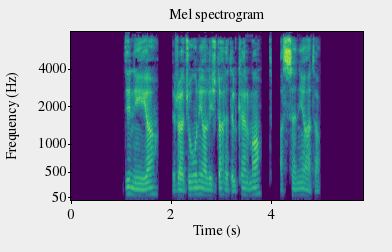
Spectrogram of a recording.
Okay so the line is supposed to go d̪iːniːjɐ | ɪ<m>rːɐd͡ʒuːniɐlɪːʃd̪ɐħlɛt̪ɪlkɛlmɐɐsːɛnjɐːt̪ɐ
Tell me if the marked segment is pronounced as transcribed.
no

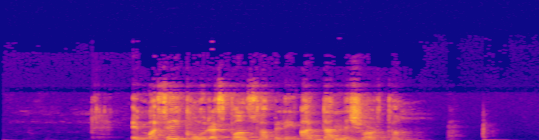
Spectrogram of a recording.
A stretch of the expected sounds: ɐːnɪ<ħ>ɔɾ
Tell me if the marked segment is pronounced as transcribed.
no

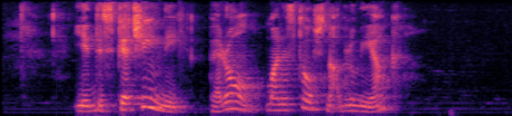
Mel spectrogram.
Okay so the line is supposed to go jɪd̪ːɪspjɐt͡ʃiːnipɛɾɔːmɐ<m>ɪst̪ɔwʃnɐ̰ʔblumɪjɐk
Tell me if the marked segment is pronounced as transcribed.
no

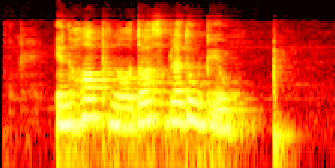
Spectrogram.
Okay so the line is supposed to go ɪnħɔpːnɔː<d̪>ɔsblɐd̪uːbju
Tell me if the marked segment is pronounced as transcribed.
yes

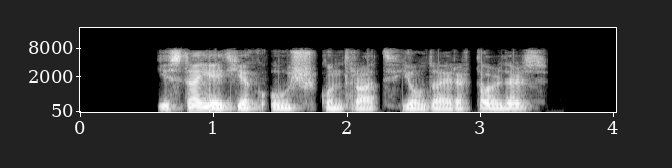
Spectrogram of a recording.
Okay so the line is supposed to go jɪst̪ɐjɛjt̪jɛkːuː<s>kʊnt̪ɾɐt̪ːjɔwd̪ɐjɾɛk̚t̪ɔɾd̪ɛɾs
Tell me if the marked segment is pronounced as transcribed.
no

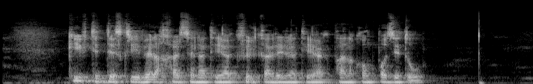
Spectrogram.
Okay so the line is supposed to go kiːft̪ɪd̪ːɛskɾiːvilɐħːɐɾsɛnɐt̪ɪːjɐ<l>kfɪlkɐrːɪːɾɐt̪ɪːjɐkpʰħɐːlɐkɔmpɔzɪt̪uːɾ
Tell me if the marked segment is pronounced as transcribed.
no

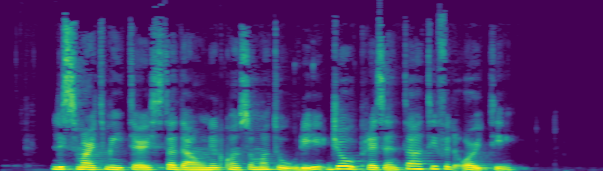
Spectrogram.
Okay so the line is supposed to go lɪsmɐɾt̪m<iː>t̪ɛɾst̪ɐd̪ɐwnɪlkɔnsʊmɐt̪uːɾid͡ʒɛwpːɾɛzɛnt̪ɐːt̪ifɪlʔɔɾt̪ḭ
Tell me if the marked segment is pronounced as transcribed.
yes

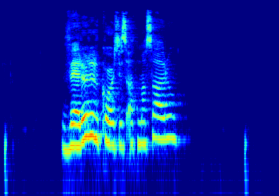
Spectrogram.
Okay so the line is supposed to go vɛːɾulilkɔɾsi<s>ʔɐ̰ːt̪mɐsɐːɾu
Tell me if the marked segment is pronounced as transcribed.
yes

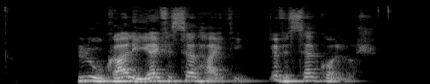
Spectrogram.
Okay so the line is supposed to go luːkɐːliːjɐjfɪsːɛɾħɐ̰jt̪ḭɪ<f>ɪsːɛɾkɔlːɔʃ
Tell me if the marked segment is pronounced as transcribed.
yes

